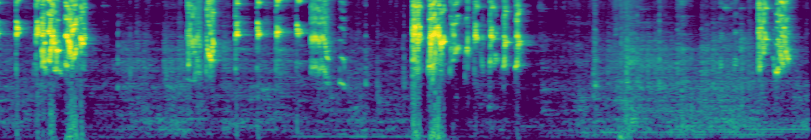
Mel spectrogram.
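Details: Green Fischer's lovebird with a pastel companion, chirping as it builds a nest in the morning; sharp high chirps come in quick runs of five or six, then pause before another burst.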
